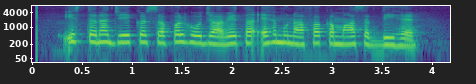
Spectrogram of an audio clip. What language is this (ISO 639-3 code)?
pan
